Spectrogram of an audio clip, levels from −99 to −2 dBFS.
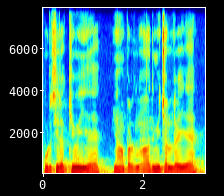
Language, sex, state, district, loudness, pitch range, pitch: Hindi, male, Uttar Pradesh, Shamli, -13 LUFS, 115-120 Hz, 120 Hz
